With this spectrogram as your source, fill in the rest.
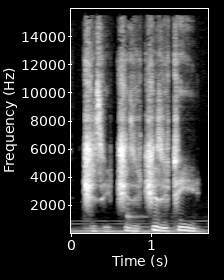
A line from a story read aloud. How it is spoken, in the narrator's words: the bird wheezed again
